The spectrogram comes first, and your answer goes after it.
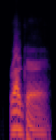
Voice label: "rugger", American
